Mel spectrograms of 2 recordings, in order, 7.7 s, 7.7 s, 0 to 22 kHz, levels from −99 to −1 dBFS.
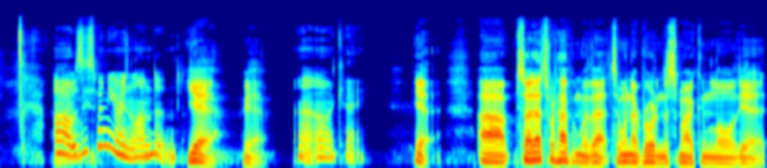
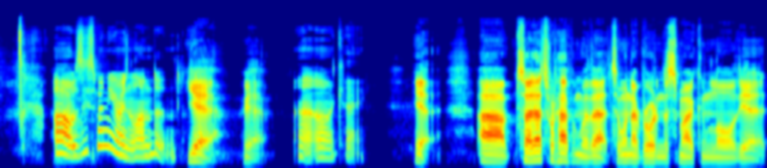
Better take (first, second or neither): first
